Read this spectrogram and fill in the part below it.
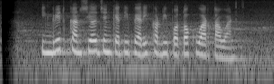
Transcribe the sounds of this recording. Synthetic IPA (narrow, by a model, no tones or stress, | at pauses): ʔiŋɡɾid̪̚kansild͡ʒɨŋkɛt̪ipɛɾikɨrdipɔt̪ɔkuwart̪awan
